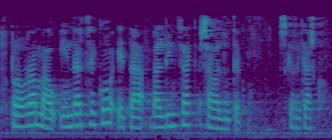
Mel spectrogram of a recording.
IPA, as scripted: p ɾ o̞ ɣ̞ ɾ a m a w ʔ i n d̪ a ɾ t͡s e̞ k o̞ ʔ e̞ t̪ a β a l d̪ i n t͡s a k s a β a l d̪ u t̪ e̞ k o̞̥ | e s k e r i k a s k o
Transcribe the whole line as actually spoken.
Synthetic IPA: p ɾ o̞ ɣ̞ ɾ a m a w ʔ i n d̪ a ɾ t͡s e̞ k o̞ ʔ e̞ t̪ a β a l d̪ i n t͡s a k s a β a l d̪ u t̪ e̞ k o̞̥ | e s k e r i k a s k o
